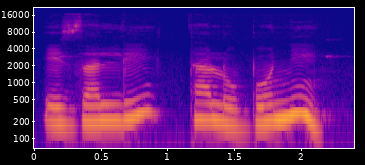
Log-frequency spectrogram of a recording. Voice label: how much, lingala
